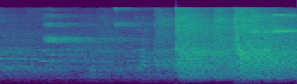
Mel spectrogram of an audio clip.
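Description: Rubber-soled court shoes squeaking briefly on a hardwood squash court floor, then a sudden loud, steady rushing noise from about a second and a half in.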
